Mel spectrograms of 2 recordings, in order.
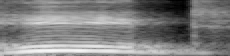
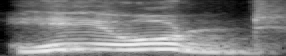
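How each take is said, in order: First: It is said as one short contracted syllable. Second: It is said as two separate full words. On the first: "উচ্চারণ হচ্ছে হিড" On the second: "মূল হচ্ছে হি উড"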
